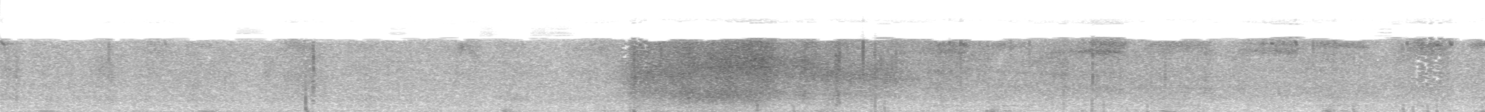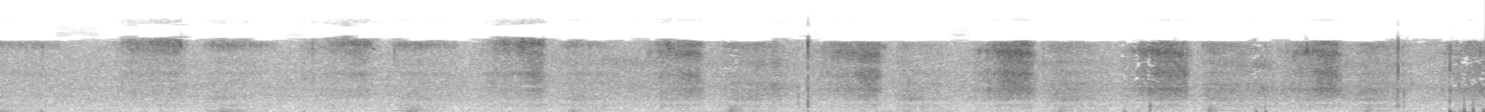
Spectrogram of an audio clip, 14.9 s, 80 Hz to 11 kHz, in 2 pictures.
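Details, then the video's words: Ludvig, an 8-week-old French Bulldog puppy, snoring in his sleep, recorded on a phone: soft, rhythmic wheezy snorts about every second under steady low hiss and hum, with a brief louder rustle near the fourth second. "Puppy snoring"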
